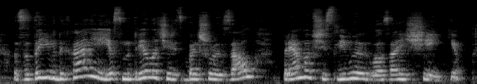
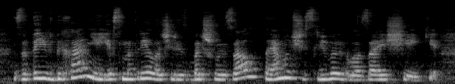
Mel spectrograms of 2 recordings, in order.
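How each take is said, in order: Both takes have the same delivery.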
